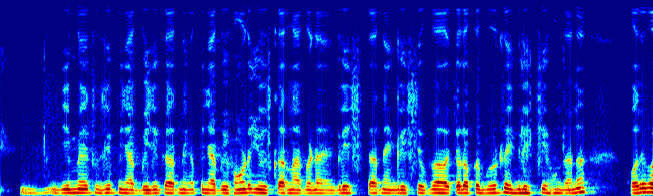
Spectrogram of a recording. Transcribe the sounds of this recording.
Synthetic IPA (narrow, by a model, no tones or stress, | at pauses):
d͡ʒɪmẽːt̪ʊsĩːpəɲd͡ʒaːbiːt͡ʃkəɾneːpəɲd͡ʒaːbiːpʰoːɳɖjuːzkəɾnaːpɛ̃ːɳɖaːɪ̃ŋɡlɪʃkəɾneːɪŋɡliːʃt͡ʃt͡ʃəloːkəmp̬juːʈ̬əɾɪ̃ŋɡlɪːʃt͡ʃeɦʊnd̪aːna | oːd̪eːb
